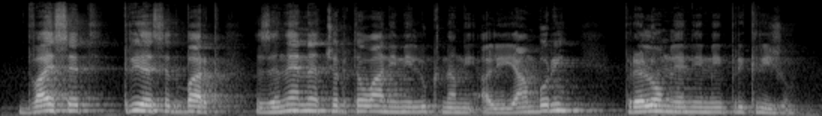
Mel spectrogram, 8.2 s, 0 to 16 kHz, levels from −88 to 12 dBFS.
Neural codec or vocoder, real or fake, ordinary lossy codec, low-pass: none; real; MP3, 96 kbps; 14.4 kHz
